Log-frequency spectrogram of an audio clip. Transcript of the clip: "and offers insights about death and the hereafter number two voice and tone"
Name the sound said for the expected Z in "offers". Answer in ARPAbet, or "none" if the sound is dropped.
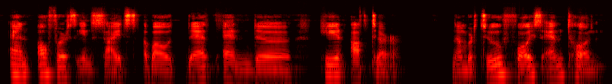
S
